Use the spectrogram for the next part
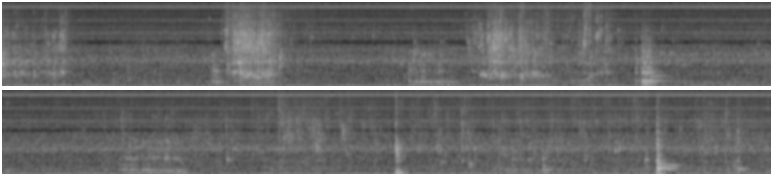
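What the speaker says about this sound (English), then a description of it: "the water pressure here where I live is pretty nice" Tap water running into a sink, a quiet continuous flow with a few louder gushes and splashes, occasional sharp drips and clinks, no voices.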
